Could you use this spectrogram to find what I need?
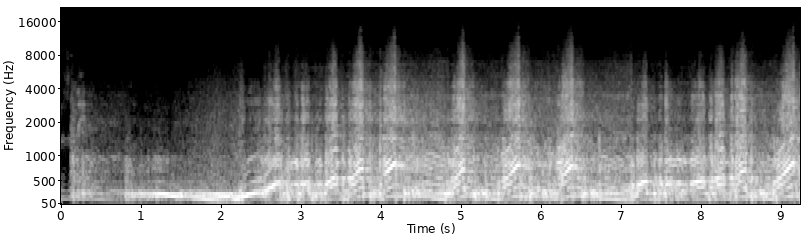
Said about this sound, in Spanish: Oigan cómo suena un Lamborghini. A ver.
